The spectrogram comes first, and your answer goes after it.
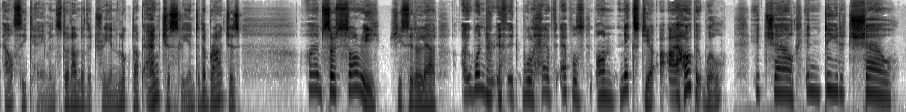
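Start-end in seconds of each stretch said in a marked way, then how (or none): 4.6-10.9 put-on very high, sorry child voice; a child looking up hopefully; sad little girl. Elsie speaking to the bare tree, very high and sorry. 11.3-13.5 very high, firm promise; fairy cries out. Acted. Fairy crying out to Elsie, very high and eager. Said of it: "cried the apple fairy".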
